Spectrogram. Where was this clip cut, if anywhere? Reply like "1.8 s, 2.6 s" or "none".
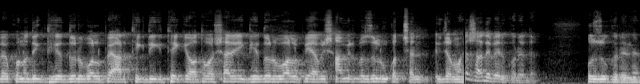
4.6 s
